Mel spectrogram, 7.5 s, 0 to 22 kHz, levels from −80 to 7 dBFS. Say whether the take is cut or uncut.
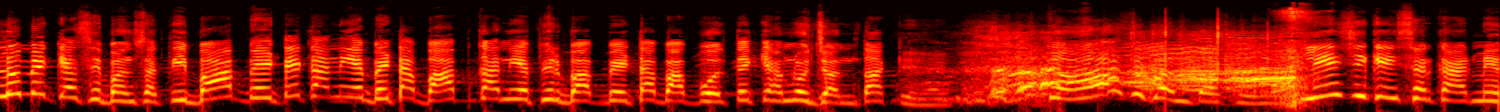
cut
